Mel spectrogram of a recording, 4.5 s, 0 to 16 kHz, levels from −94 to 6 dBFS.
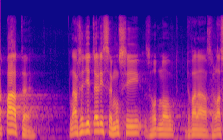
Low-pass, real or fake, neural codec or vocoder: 10.8 kHz; real; none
